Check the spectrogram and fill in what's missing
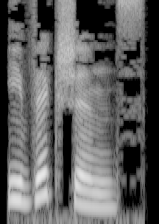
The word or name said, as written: eviction's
